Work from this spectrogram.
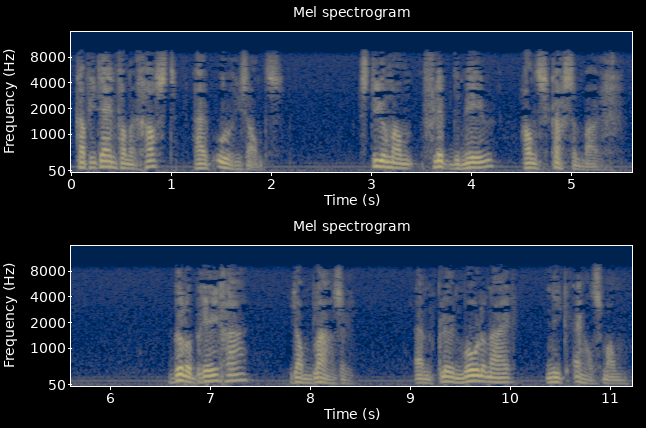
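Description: Very husky male radio announcer. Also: mid-range voice, very animated, unhurried, long pauses, dry recording. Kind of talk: formal scripted credits reading.

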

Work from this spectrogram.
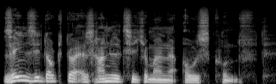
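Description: An actor playing an old, ailing, shrewd police detective in a radio play, speaking in a deliberate, wry way. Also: male voice, medium pitch, lively intonation, dry recording, clean studio sound. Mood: wry, confiding. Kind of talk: radio drama acting.

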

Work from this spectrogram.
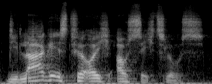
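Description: A man's voice: mid-range voice, sing-song, unhurried, fairly bright tone. A man playing a noble, commanding Apache chief who speaks formally and declaims in a German radio play. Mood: stern.

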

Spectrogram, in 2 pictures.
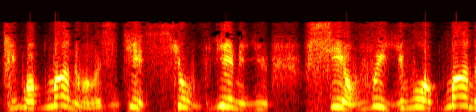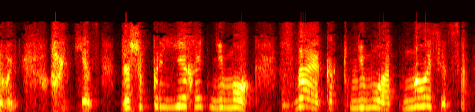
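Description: A man's voice: extremely high pitch, animated, moderate pace, hardly any pauses, sharp tone, highs cut off, pitched above the performer's own voice, full character voice. A man voicing a hurt, defiant teenage daughter in an emotional, accusing manner for an audiobook story.

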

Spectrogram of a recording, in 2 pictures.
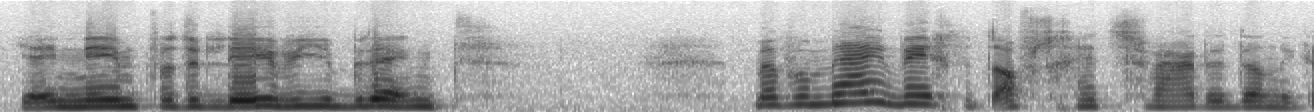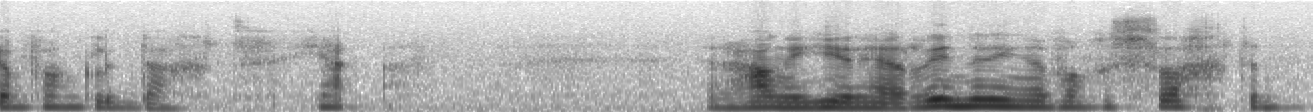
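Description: A woman's voice: medium pitch, moderate pace, close to an everyday voice. A woman acting a devout, sentimental farm mother in a Dutch radio drama, on a hissy old recording. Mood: wistful.

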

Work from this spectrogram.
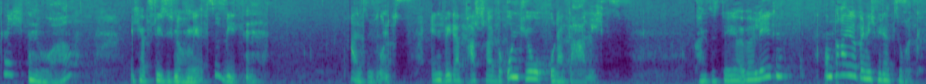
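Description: Spirited young woman, very lively intonation, teasing, gushing, headstrong, radio drama. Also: fairly low pitch, normal speed, long pauses, a little hiss or hum. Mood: insistent, playful. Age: young adult. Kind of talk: German sci-fi radio drama acting.

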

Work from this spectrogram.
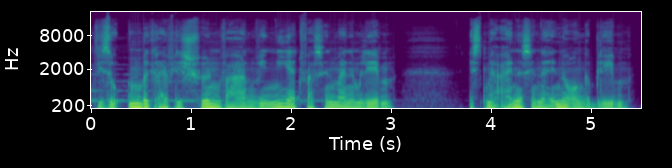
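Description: An actor playing a love-struck, tormented young writer in a radio drama, reading intimate letters in a fervent, confessional way. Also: male voice, lowish voice, fairly quick, close to an everyday voice. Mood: adoring, pleading. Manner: confessional, repetitive, fervent address.

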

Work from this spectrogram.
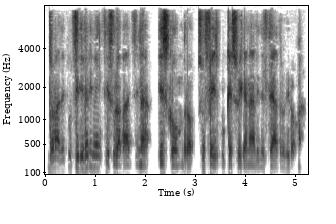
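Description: Husky low-voiced man in roomy, dull audio. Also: fairly quick, darkish tone. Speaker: guest, theatre artist. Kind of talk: radio interview answers. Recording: dull, roomy phone-in sound.

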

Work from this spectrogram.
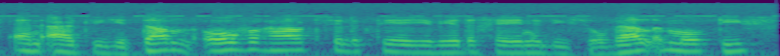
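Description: An actor playing a persistent, polite private detective in a Dutch radio drama, speaking in a measured, explanatory, quietly probing way. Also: male voice, on the high side, close to an everyday voice. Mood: measured, insistent. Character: persistent male private detective questioning a suspect, methodical and polite. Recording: noisy old radio drama recording.

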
